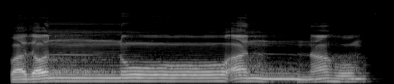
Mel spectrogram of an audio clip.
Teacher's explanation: Ini nun tasydid, hati-hati harus sama kadarnya ya. Harus sama.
